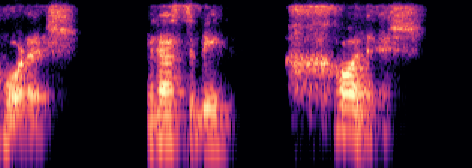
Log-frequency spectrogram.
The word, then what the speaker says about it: Chodesh: Like, okay, see, it has to be said like that. It's not Chodesh, which is Cha. You have to say Chodesh. Okay, Israelis, that's how they say it.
